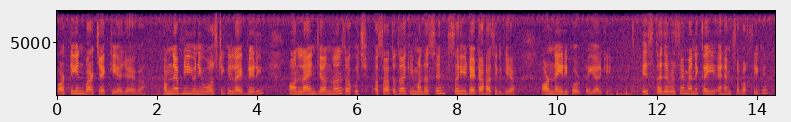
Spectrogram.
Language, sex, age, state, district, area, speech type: Urdu, female, 45-60, Uttar Pradesh, Rampur, urban, spontaneous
